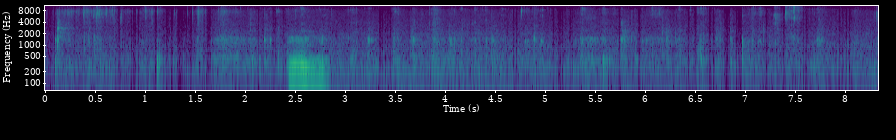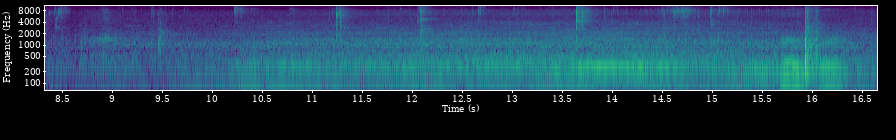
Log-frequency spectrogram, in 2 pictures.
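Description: A person biting into and chewing toasted wheat bread with avocado and egg close to the microphone: small crunches and wet mouth clicks. In the second half there is a low hum through a full mouth.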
